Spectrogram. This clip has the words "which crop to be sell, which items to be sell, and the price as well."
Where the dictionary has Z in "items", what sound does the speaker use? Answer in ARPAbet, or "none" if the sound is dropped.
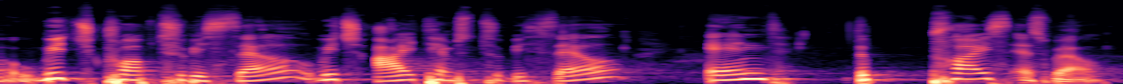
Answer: S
